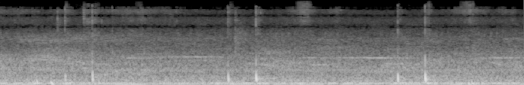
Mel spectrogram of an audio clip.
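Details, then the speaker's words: Spleen percussion from the sixth intercostal space, midclavicular line, downward: six short taps in pairs giving a hollow tympanic note, normal; a dull note would suggest splenomegaly. "Timpani. Nah, jika ada suara redup atau tumpul dicuragai ada pembesaran limpa."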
